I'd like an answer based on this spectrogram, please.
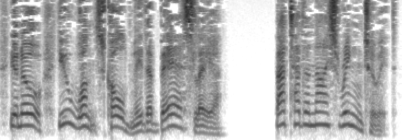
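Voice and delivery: high, playful queen's voice; teasing queen. Acted. Queen reminding knight of her old title, teasing. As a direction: reminisce in a lifted, needling voice.

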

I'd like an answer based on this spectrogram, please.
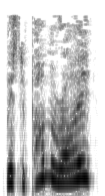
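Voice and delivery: high-pitched, held-back calling; high, hushed hail; soft urgent call. A narrator's reading. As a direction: call out without raising the alarm. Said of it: "calling softly".

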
